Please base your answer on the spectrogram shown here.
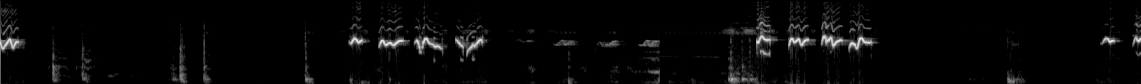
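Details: Silver-eared mesia singing a decoy lure song: two bursts of bright, warbled whistled notes, five or six each, separated by several seconds of quiet with faint clicks and knocks.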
